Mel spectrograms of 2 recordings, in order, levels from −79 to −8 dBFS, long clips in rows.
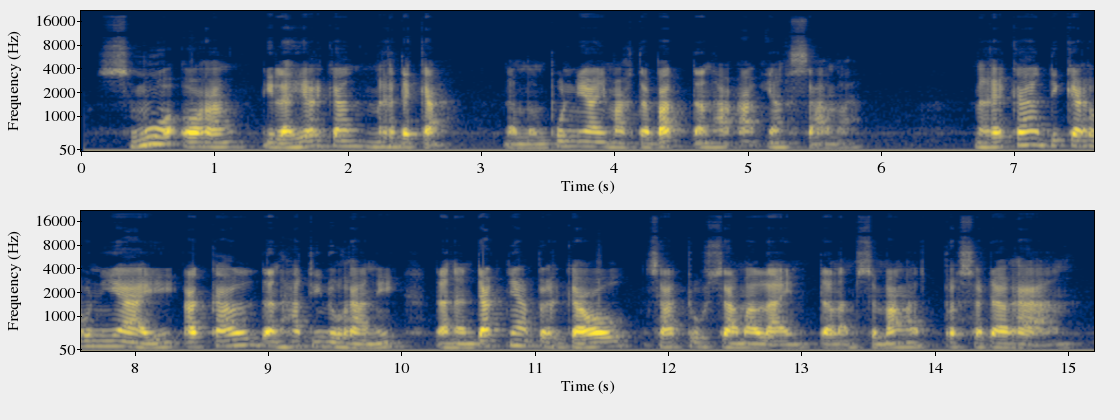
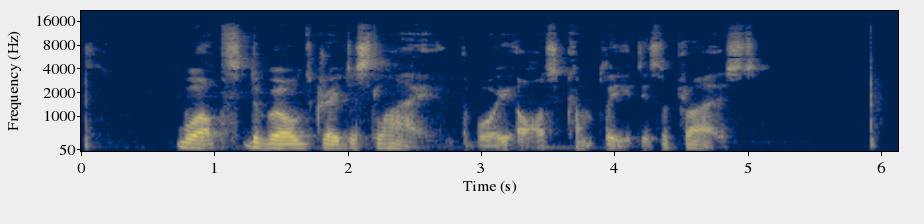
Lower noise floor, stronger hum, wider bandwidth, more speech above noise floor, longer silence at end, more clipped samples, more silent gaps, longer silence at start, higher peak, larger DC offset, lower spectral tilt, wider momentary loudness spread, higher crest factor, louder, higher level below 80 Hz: second, -57 dBFS vs -79 dBFS; neither; first, 19 kHz vs 15.5 kHz; second, 38 dB vs 52 dB; about the same, 0.2 s vs 0.15 s; neither; neither; about the same, 0.15 s vs 0.05 s; first, -2 dBFS vs -8 dBFS; first, 1% vs under 0.1%; first, -5 dB/octave vs -3.5 dB/octave; about the same, 15 LU vs 16 LU; about the same, 18 dB vs 22 dB; first, -19 LUFS vs -27 LUFS; about the same, -66 dBFS vs -68 dBFS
